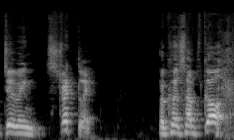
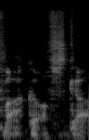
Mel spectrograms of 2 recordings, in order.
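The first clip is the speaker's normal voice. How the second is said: very low, very quiet grumble; low growled aside at the sky; mock dismissive; 13 semitones lower, 24 dB quieter than usual. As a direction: mutter it down at the sky, deep and dismissive. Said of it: "doesn't look up at the sky and go".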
